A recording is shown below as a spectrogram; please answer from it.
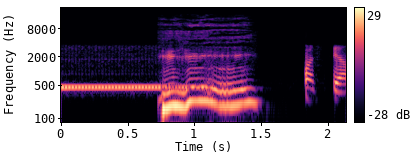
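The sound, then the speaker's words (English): A telephone being dialed: a steady dial tone hums alone, a voice speaks briefly, and then two short ringing bursts follow in quick succession. “Go ahead and dial the Bilderberg.”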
